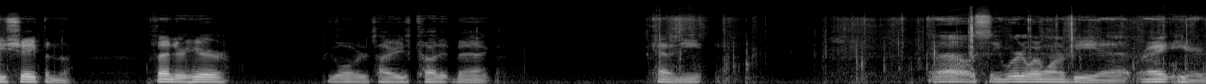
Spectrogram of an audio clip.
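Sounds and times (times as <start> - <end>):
magazine pages rustling: 6.4 - 12.0.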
